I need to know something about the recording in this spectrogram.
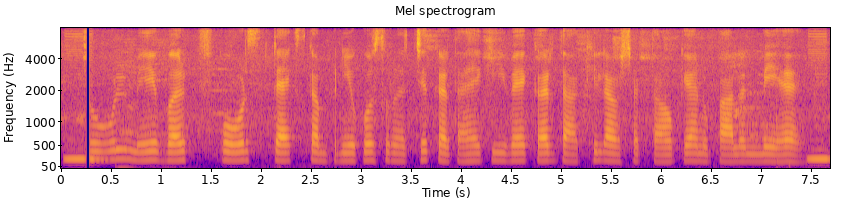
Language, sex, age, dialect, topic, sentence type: Hindi, female, 18-24, Awadhi Bundeli, banking, statement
